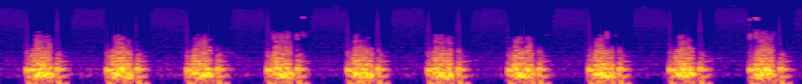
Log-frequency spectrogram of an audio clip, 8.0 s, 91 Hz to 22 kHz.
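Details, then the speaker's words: Mild aortic stenosis: regular heart sounds at about 75 a minute, each with a very short, rough, somewhat harsh ejection systolic murmur; the shortness of the murmur reflects the mild severity. "بحيث ان very short ejection systolic murmur تساوي very mild aortic stenosis. نسمع بقى حالة mild aortic stenosis."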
